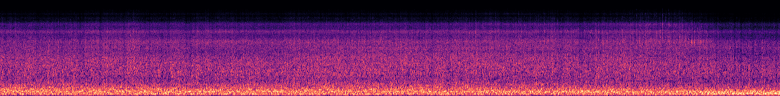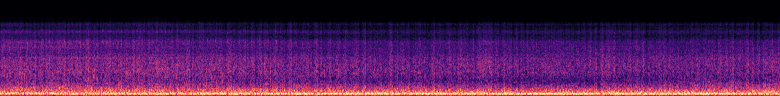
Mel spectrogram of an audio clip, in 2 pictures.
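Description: Rolls-Royce Merlin piston aero engines of a WWII propeller warbird running on the ground during a taxi run: a loud, steady drone that drops to a deeper note about halfway through, as the engines are throttled back or the shot changes.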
